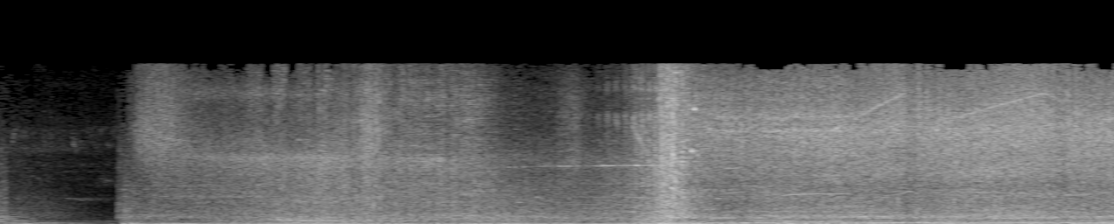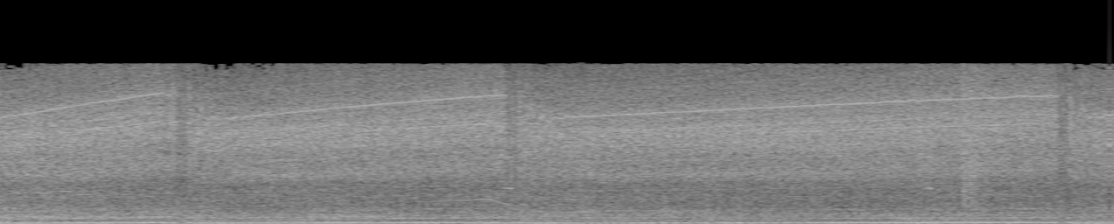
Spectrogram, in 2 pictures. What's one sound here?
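A racing car engine revs hard and climbs through the gears.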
